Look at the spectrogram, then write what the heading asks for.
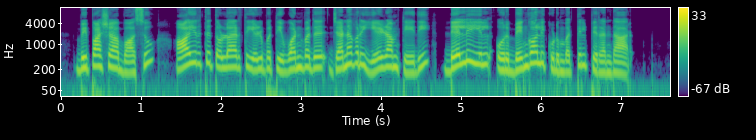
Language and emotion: Tamil, neutral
